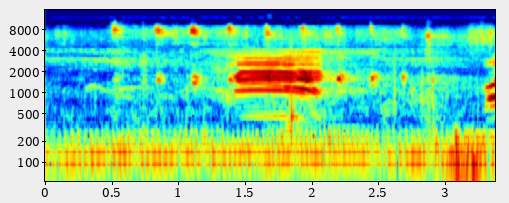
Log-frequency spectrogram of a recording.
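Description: Cattle on a herding farm in Cameroon, a single loud drawn-out moo rising in the middle, with lower grunts and faint voices in the background.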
